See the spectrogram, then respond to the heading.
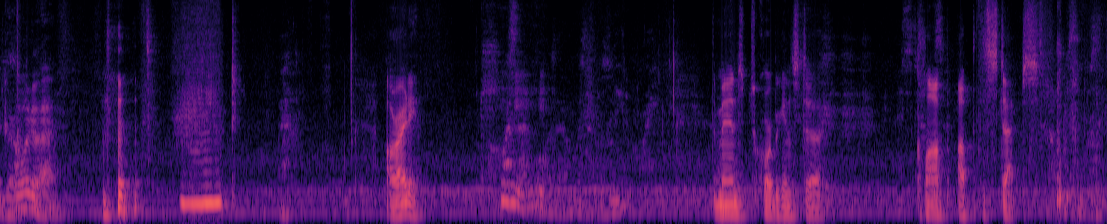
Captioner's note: humming drone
